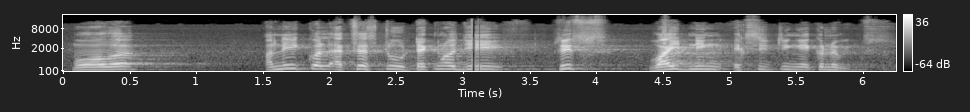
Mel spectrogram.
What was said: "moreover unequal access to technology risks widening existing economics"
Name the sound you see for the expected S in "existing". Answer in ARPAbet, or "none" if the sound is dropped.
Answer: none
